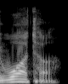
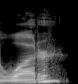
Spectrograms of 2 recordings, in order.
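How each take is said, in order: First: It is said in a British accent. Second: It is said in an American accent. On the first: "when you hear the uh, British pronunciation" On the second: "That is how it sounds for the American accent"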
